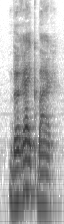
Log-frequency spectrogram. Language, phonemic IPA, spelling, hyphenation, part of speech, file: Dutch, /bəˈrɛi̯k.baːr/, bereikbaar, be‧reik‧baar, adjective, Nl-bereikbaar.ogg
- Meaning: 1. reachable 2. achievable, attainable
